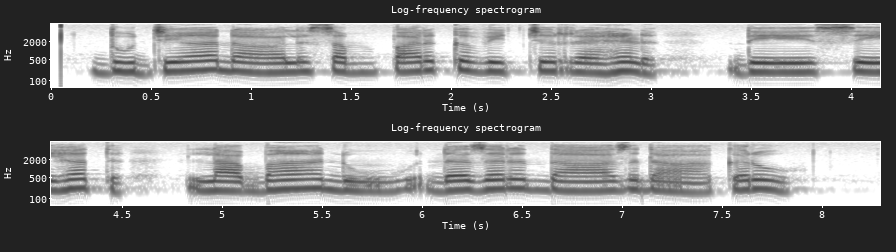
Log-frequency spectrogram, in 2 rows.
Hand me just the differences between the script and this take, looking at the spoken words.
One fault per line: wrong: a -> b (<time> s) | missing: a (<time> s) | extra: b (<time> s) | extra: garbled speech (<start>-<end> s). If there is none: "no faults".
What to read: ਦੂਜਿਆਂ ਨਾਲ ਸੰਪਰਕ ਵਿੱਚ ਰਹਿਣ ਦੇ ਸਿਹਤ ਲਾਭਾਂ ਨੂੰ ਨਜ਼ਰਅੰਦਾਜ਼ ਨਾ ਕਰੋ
no faults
